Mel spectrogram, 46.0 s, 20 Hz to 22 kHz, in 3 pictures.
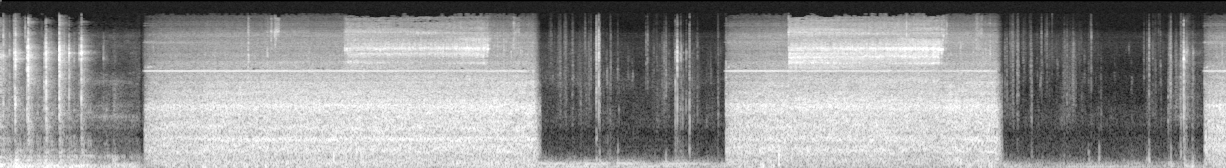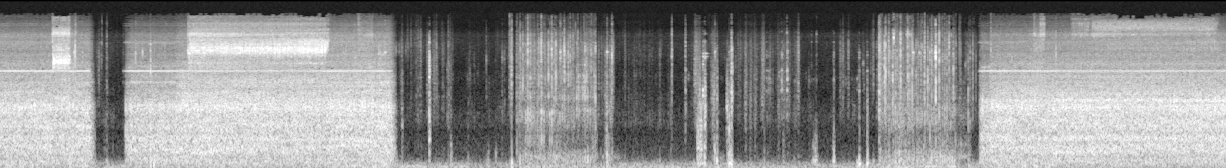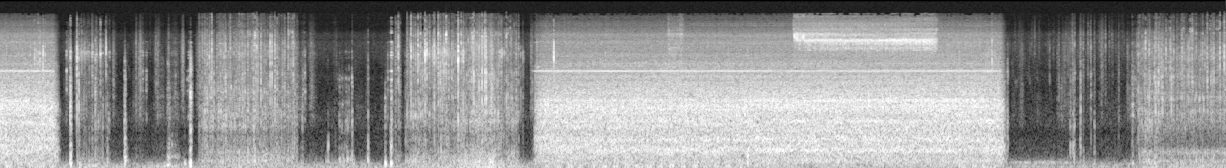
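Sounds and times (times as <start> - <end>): small scrapes and clicks: 0.0 - 28.5, 30.7 - 45.9
hiss of cutting: 1.8 - 6.8, 9.1 - 12.5, 15.1 - 20.3, 27.6 - 31.4, 37.4 - 43.2
lathe high whine: 1.8 - 6.8, 9.1 - 12.5, 15.1 - 20.3, 27.6 - 31.4, 37.4 - 43.2.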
